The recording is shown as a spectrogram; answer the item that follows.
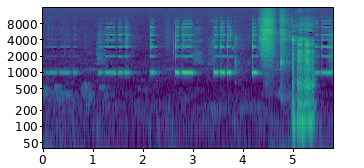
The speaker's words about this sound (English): However, my request is sent in that oldest of wireless communications languages, Morse code. To make it even easier for the recipient, I am also attaching an MP3 file containing a Morse code recording of the request. Which sounds like... this.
